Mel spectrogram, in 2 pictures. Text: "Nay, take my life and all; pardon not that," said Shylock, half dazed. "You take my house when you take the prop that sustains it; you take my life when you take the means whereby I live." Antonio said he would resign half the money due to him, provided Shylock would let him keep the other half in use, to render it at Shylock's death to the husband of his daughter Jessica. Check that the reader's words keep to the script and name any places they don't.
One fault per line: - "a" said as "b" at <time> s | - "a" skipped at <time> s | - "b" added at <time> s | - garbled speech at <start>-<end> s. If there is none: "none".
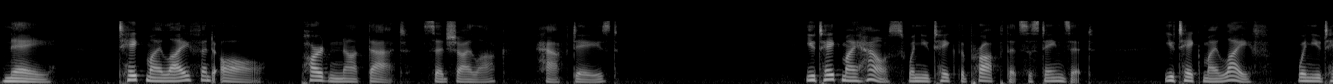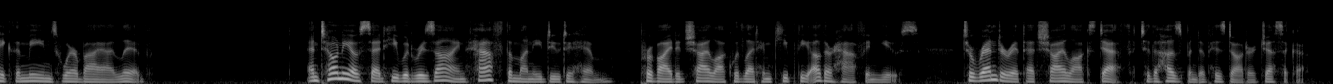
none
